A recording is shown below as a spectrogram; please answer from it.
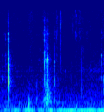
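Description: Wooden building planks being set down and adjusted by hand, giving a few short, light wooden clicks.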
